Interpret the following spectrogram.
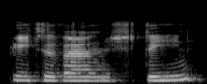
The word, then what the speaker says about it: Peter Van Steen: Okay, and Peter Van Steen from BMO. Have I pronounced that correctly?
